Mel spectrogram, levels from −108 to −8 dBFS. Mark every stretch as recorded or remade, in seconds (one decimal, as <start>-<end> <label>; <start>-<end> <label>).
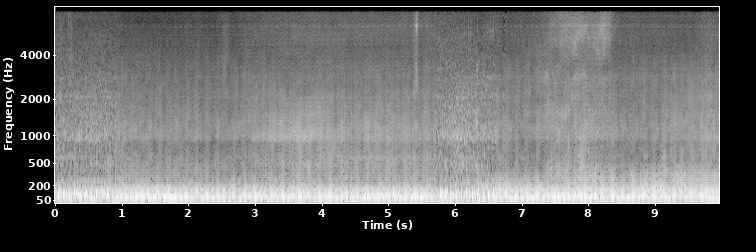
0.0-0.9 recorded; 0.9-5.7 remade; 5.7-6.6 recorded; 6.6-10.0 remade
